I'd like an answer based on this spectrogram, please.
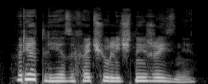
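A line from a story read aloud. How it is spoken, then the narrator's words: Sigh. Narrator (Russian): вздохнула она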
